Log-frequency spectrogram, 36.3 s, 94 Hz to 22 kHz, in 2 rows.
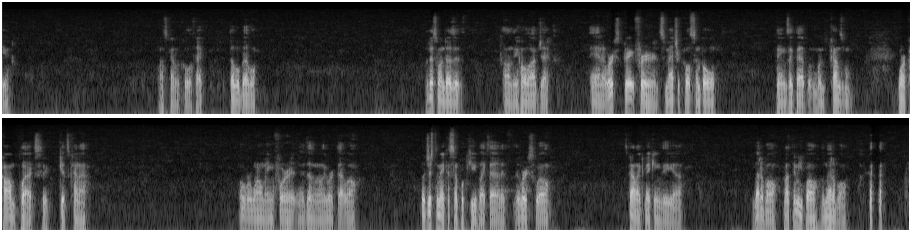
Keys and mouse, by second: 9.7 Tab, 15.2-16.9 drag, 16.9-18.3 middle drag, 18.3-21.6 drag, 21.7 click, 21.8 middle click, 24.1-25.7 middle drag, 26.5-28.2 middle drag, 28.3-29.9 middle drag, 29.9 shift+a, 35.9 middle click.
